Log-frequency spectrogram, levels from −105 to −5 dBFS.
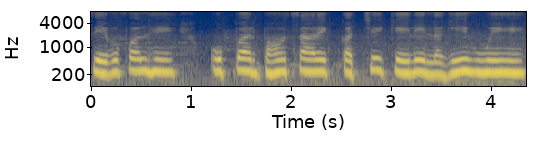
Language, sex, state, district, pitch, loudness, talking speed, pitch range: Hindi, female, Uttar Pradesh, Gorakhpur, 235 Hz, -24 LUFS, 140 wpm, 230-245 Hz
